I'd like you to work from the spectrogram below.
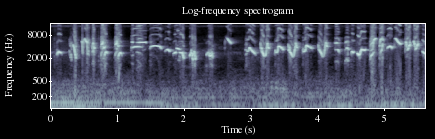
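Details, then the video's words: Oriental magpie-robin song used as a lure to make other magpie-robins answer: a rapid, loud stream of varied whistles, sharp chirps and clicks, pitched high and tumbling with little pause, over a faint low hum. "Pancingan Suara Kacer Pasti Kacer Anda Nyahut Bikin Konslet"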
